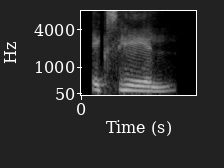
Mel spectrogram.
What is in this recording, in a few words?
"exhale", Indian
